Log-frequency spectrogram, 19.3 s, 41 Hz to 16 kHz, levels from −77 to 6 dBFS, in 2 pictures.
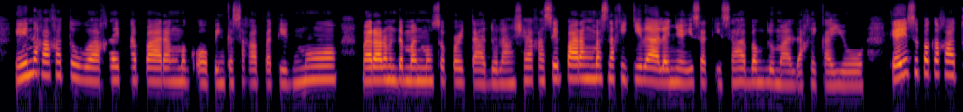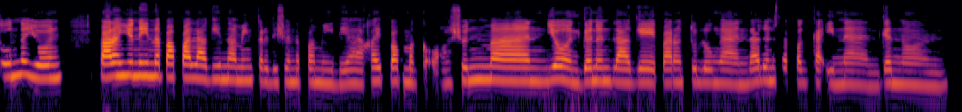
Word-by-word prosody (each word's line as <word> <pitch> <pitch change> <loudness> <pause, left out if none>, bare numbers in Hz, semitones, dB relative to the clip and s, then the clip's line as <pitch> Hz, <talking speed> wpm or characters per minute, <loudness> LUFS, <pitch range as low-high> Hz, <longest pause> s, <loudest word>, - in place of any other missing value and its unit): ngayon 280 +7 +3
nakakatuwa 270 -7 -1
kahit 230 0 -4
na 225 - -3
parang 215 -1 +2
mag-open 200 -1 -6
ka 205 - -8
sa 215 - -5
kapatid 195 0 -6
mo 235 +3 -2 0.3
mararamdaman 225 0 +5
mong 220 0 -5
suportado 200 -3 -5
lang 195 0 -5
siya 230 +2 -2
kasi 230 +2 0
parang 250 -1 +5
mas 250 -1 0
nakikilala 230 -4 +3
niyo 205 -1 -1
isa't 205 -1 -3
isa 205 +2 -3
habang 205 0 -5
lumalaki 185 -1 -6
kayo. 175 0 -7 0.3
Kaya 255 +3 +10
'yon, 335 - -3
sa 335 - -5
pagkakataon 300 -4 0
na 315 - +2
yun, 255 -2 +1 0.4
parang 275 +2 +10
yun 295 -1 +5
na 290 - +8
yung 280 0 +1
napapalagi 255 -3 +3
naming 230 -1 -3
tradisyon 210 -1 -7
na - - -25
pamilya 195 -1 -7
kahit 220 0 -3
pa 220 - +1
magka-okasyon 200 +2 -6
man, 225 -2 +4 0.2
yun 230 -3 +2
gano'n 220 +1 0
lagi 205 -1 +2
parang 200 +1 -2
tulungan 200 -2 -5
lalo 210 +2 -2
na 220 - -8
sa 215 - -10
'pag 200 -1 -8
kainan, 185 -2 -7
gano'n. 185 -3 -7
215 Hz, 170 wpm, -23 LUFS, 195-235 Hz, 0.4 s, Kaya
